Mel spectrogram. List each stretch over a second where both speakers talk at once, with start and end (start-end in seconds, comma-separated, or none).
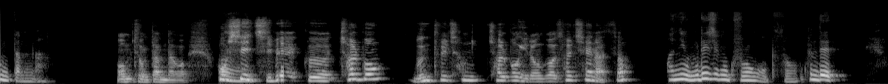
none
